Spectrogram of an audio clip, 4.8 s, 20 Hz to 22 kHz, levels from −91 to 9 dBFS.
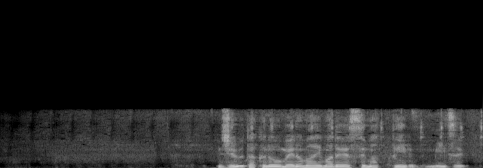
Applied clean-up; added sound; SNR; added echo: neural mask model Resemble Enhance denoiser.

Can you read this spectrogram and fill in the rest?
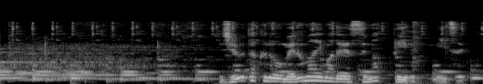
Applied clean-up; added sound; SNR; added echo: classical method log-MMSE.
